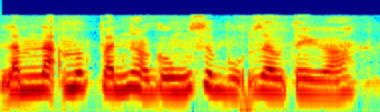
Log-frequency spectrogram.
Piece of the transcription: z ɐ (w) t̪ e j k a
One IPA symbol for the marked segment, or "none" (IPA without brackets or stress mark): w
